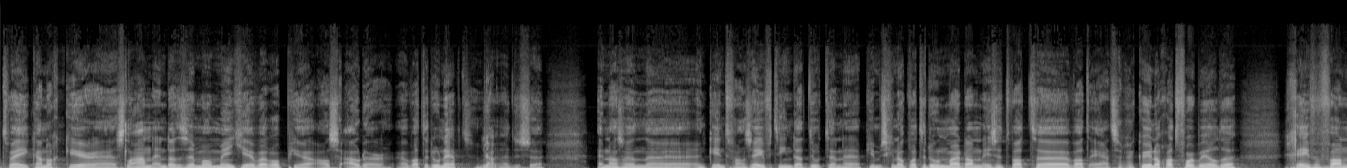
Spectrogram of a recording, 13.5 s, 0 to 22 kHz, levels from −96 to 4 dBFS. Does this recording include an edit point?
no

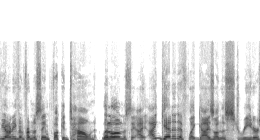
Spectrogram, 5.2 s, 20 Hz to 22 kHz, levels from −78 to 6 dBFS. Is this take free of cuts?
no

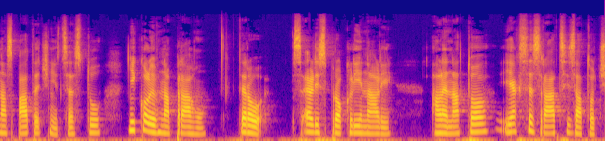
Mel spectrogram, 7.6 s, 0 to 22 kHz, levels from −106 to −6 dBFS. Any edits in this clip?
no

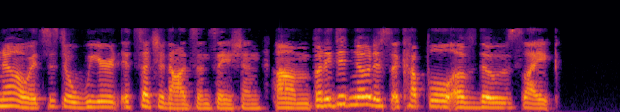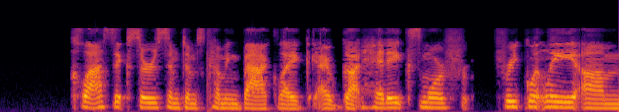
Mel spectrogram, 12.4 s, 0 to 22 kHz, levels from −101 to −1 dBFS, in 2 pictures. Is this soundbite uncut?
no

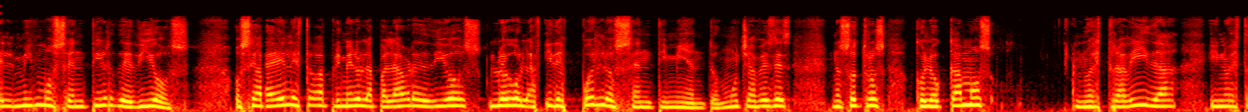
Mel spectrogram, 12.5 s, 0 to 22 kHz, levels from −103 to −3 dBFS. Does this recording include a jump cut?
yes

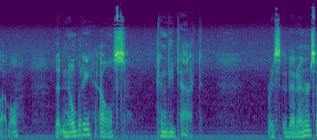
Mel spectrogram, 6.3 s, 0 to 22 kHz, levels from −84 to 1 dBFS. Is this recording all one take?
no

